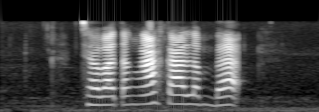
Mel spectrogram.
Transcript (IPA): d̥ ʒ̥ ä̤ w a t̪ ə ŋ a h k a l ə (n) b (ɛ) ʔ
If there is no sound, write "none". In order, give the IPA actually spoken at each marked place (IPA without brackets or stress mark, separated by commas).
m, a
